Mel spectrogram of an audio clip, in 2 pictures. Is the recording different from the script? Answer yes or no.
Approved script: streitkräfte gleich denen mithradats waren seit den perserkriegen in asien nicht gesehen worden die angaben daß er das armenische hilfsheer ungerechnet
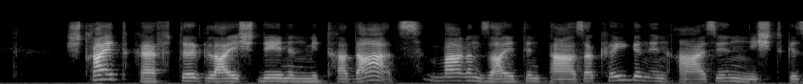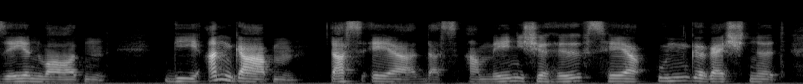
no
